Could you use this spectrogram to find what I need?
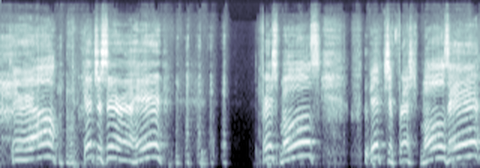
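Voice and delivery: very high, street-corner 1920s newsie voice. Pitching a cereal bar idea, the speaker plays a vendor dressed as a newsie, in a 1920s newsie voice. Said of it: "talks like a nineteen twenties guy".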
